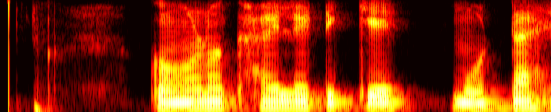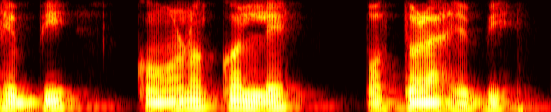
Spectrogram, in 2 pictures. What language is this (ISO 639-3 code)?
ori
